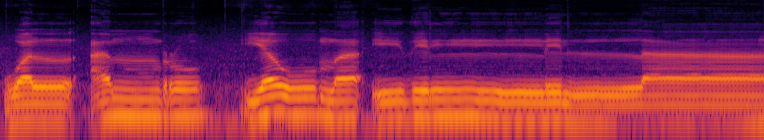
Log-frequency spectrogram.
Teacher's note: Panjangnya lah di sini boleh 2, boleh 4, boleh 6 harokat ya.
